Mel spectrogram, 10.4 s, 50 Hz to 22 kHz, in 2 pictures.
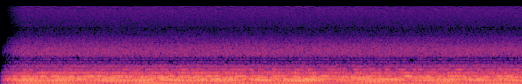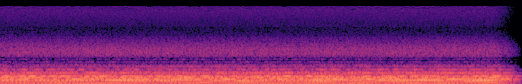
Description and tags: pad gas05
guess what? gas fashioned pad nr.05...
